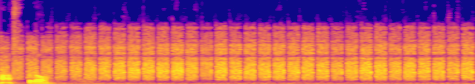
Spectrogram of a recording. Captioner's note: spirit box sound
